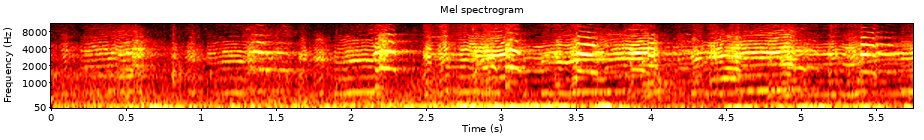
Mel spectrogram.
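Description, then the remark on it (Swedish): A crowd of agitated black-legged kittiwakes calling close by at their nests, upset as a microphone is brought near, harsh overlapping squawks and cries rising and falling continuously, with no talking. “De blev nog lite arga när jag gick nära med mikrofonen här.”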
